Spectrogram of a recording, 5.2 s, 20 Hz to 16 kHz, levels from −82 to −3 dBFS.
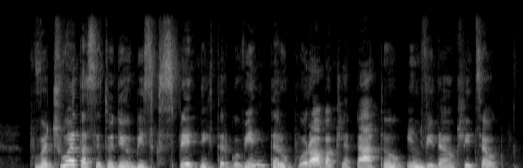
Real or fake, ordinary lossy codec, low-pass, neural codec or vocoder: fake; none; 14.4 kHz; vocoder, 44.1 kHz, 128 mel bands, Pupu-Vocoder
